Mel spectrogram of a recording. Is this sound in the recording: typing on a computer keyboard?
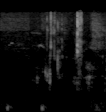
no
